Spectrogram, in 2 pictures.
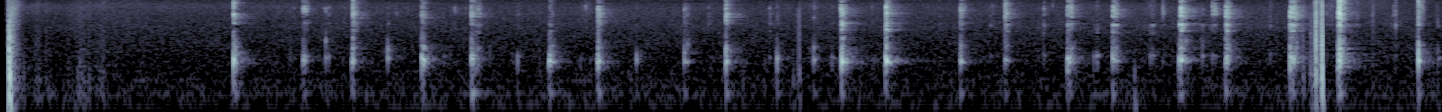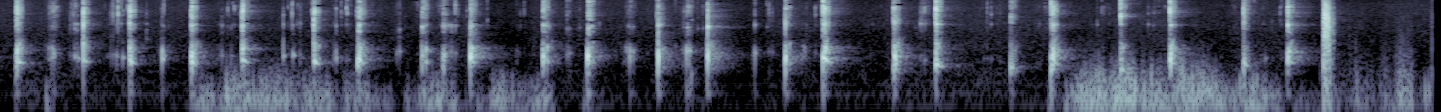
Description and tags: Horse walk with shoes
shoes, animal, horse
